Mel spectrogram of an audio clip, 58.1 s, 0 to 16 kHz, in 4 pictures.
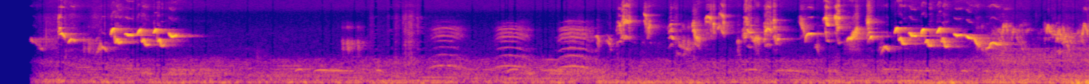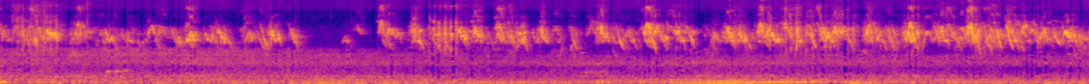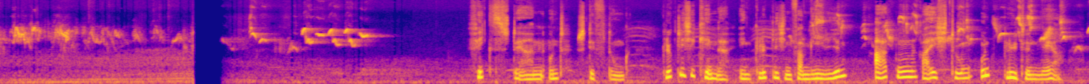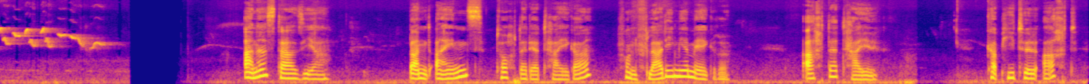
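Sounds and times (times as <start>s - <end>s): songbirds chirping: 0.4s - 45.3s, 46.0s - 58.0s.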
